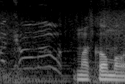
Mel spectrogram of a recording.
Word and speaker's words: Makomo: But those two, so the two kids that Tanjiro was training with, Sabito and Makoma, I think is how you pronounce her name. You were the one that killed Sabito and Makomo?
